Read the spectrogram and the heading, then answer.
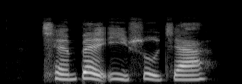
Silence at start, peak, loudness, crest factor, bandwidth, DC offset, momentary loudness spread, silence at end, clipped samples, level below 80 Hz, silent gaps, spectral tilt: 0.45 s; -6 dBFS; -21 LUFS; 18 dB; 9.6 kHz; under 0.1%; 10 LU; 0.35 s; under 0.1%; -70 dBFS; none; -3 dB/octave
